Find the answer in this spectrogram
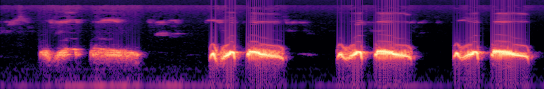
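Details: Cooing spotted dove used as a lure to stimulate birds, four phrases of a quick quavering note and a longer rounded coo, spaced roughly every one and a half seconds, faint low hum early on.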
